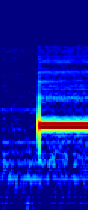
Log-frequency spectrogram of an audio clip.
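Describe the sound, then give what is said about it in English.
A telephone line tone sounds as a call is placed to a surprise guest. A single steady pitched tone starts about halfway in and holds unbroken and loud to the end, with no other sound. “As a matter of fact, let's go ahead and let's call our surprise victim. Let's see what they say.”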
